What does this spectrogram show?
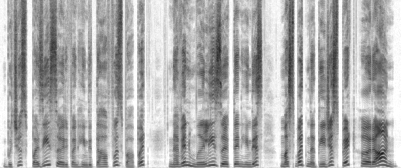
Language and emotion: Kashmiri, surprised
